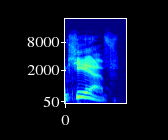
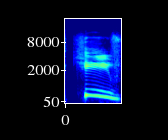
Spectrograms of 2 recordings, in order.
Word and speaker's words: Kyiv: So it's still chicken Kiev, but it's Kyiv because that's how the Ukrainians pronounce the name of their city.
